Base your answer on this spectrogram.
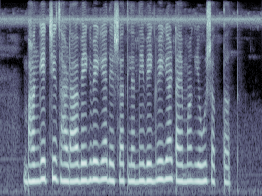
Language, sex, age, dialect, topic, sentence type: Marathi, female, 18-24, Southern Konkan, agriculture, statement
